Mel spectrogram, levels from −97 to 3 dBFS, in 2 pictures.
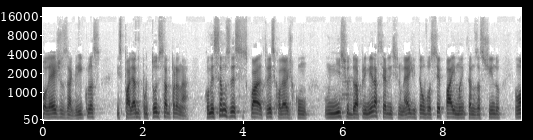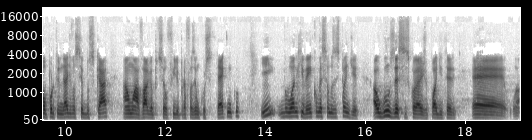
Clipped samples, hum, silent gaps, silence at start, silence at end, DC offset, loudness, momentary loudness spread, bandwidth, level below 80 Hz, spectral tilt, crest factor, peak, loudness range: under 0.1%; none; none; 0 s; 0 s; under 0.1%; -20 LUFS; 11 LU; 16 kHz; -66 dBFS; -6 dB/octave; 18 dB; -2 dBFS; 3 LU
